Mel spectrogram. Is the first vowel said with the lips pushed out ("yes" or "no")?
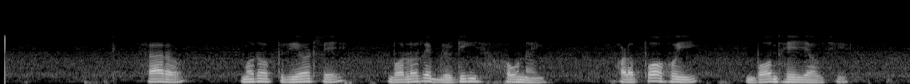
no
